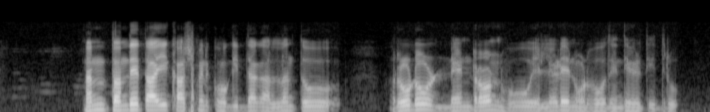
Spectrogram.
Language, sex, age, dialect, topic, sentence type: Kannada, male, 56-60, Central, agriculture, statement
